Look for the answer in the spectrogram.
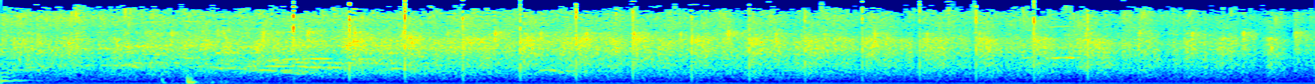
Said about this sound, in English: This would be a great time to stand, everybody except them. Come on, just give him a good hand clap.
